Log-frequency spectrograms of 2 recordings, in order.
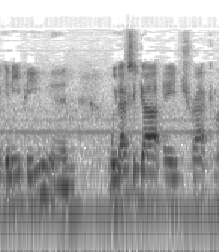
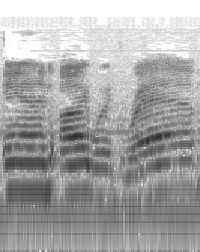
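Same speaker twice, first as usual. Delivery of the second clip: slow, higher, louder, stretching the words out; drawn-out suggestive tease; 7 semitones higher, 7 dB louder, much slower than usual. Shown as a demonstration. Listing what he'd save, teasing a cheeky item. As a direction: dangle it like something naughty is coming. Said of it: "well, that's not appropriate".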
